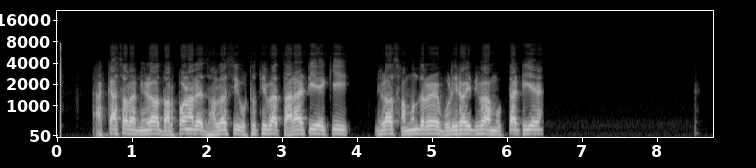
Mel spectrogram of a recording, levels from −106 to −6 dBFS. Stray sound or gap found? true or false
false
